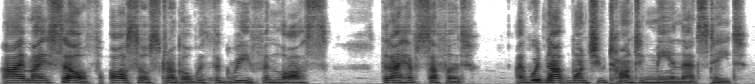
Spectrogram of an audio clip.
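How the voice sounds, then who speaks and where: A woman voicing an earnest elf mage who leads her party, speaking in a measured, formal manner. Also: deep voice, steady tone, fairly bright tone, no echo. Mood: solemn, reproving.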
